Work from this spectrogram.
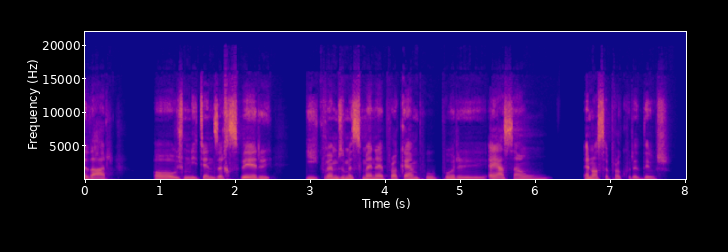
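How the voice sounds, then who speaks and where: On a very clean, dry, close recording with a silent background and no echo, a woman speaks at a fairly low pitch with a dark, mellow tone and monotone, flat intonation. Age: 20s. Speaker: university student and camp leader. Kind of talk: podcast interview.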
